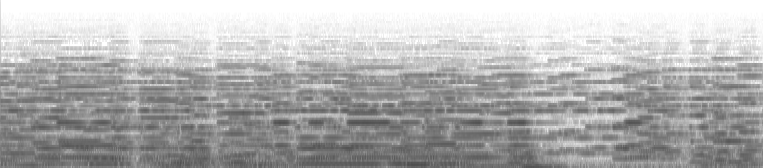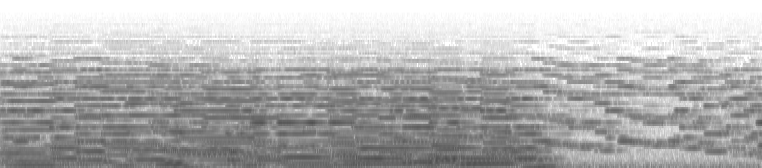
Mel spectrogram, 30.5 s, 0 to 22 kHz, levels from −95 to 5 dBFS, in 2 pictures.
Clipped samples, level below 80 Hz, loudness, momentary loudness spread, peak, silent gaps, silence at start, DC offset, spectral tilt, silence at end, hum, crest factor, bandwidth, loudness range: under 0.1%; -44 dBFS; -29 LUFS; 9 LU; -14 dBFS; none; 0 s; under 0.1%; -6.5 dB/octave; 0 s; none; 16 dB; 12.5 kHz; 5 LU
